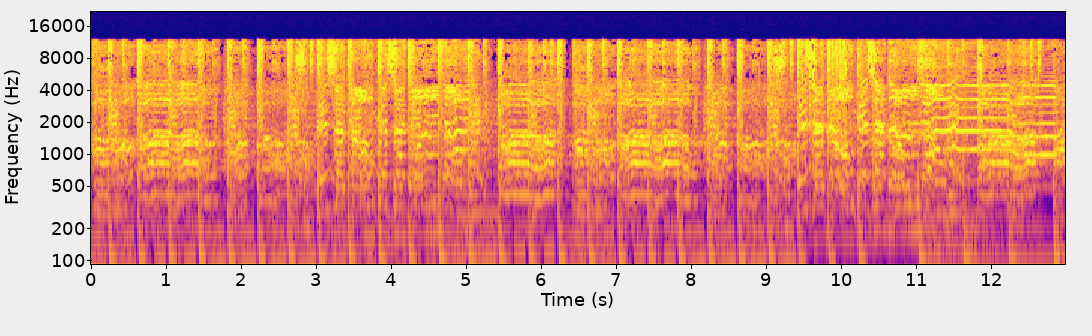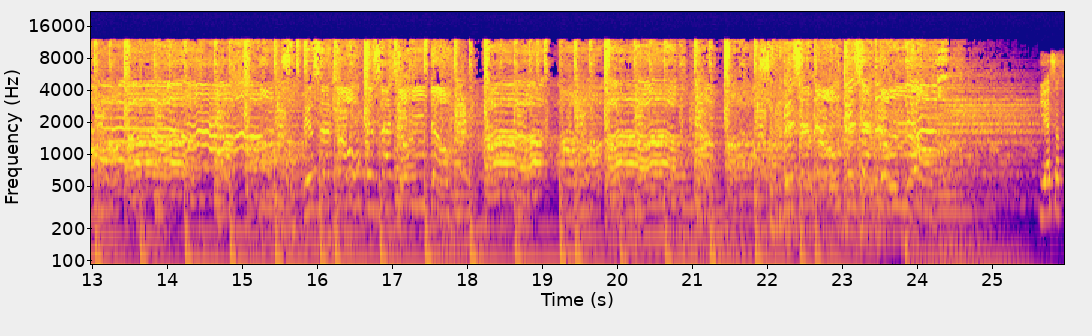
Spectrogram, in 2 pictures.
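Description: A loud song with a female singer plays throughout over a heavy, driving bass beat, with a brief drop in the low end midway before the music cuts off abruptly at the end.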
